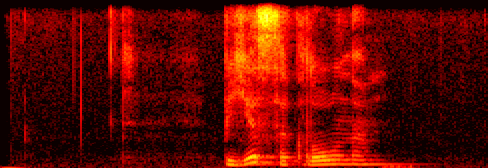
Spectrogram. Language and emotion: Russian, neutral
